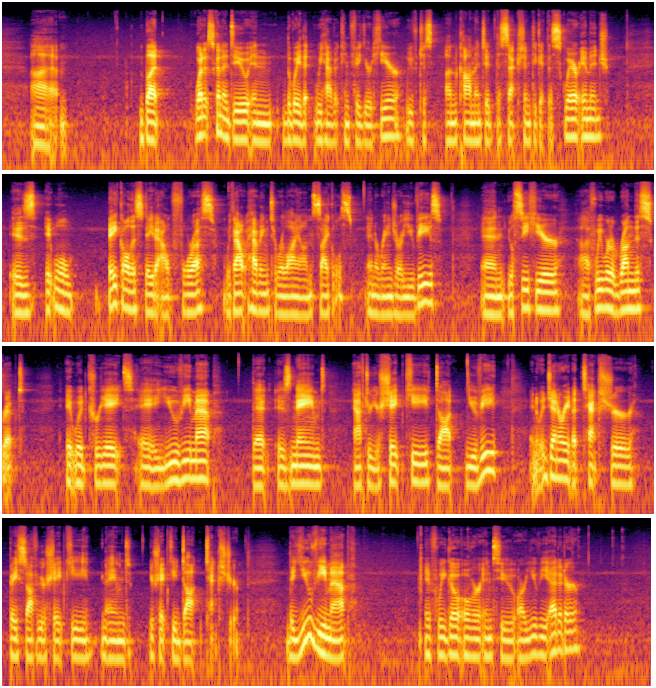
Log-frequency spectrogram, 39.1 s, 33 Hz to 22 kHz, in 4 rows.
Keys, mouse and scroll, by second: 4.5 click, 26.8-35.7 drag, 36.4-38.0 drag, 38.7 click.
